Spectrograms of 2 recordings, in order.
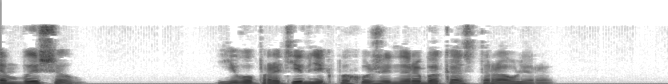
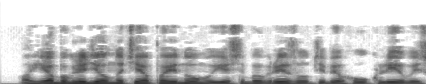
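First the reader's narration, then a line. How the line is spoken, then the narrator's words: Plain. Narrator (Russian): сказал Сэм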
